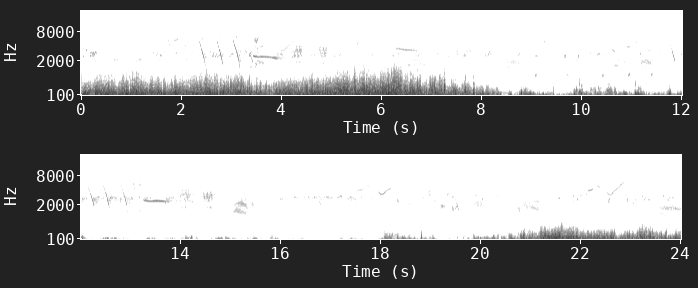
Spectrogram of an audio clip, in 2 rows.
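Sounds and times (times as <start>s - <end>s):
birds chirping and whistling: 0.0s - 24.0s.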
